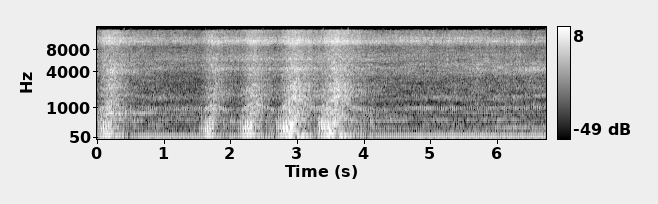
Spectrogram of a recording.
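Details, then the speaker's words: BMW R1100 RT boxer started cold with choke on: a few quick throttle blips settle into a low, even, quiet idle with no tapping or roughness. Starts like clockwork; normal idle. "Сейчас заведем, послушайте. Заводится как часы. Холодно еще."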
